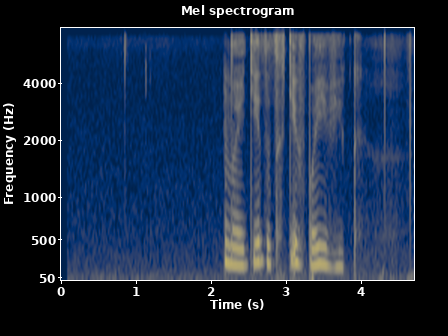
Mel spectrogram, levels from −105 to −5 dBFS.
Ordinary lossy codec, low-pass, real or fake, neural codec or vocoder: none; 7.2 kHz; real; none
